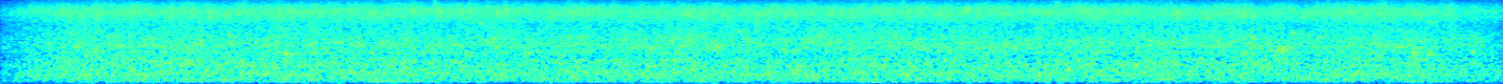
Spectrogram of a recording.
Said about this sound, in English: Shower.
